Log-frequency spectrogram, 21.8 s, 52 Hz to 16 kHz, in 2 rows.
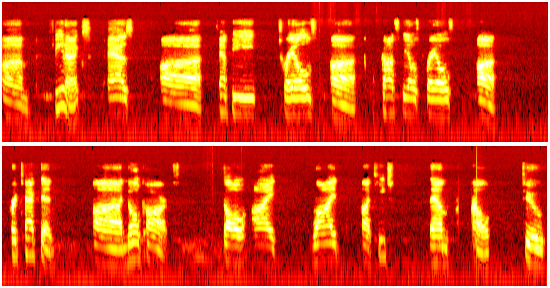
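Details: Non-fluent aphasia in a man after a stroke in 2005 caused by hereditary hemorrhagic telangiectasia (HHT); he says he had or still has aphasia.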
